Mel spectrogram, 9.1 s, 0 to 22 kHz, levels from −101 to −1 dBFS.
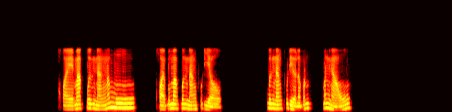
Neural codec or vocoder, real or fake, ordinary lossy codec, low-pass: none; real; none; 3.6 kHz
